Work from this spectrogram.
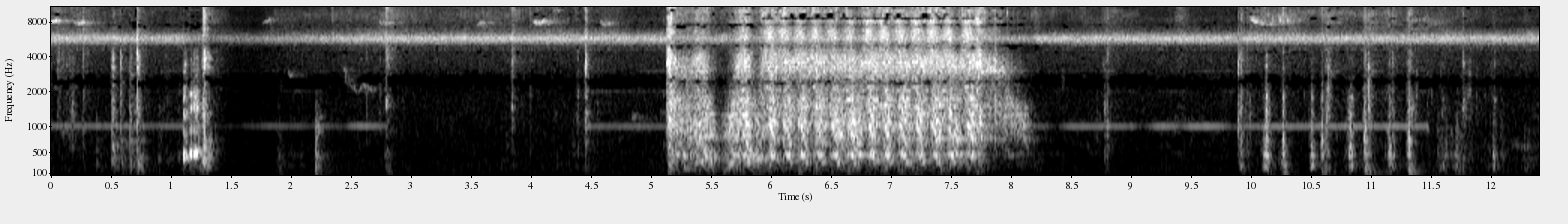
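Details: CPI motor on a new battery, cranking: steady cranking about four beats a second for three seconds with no firing or catch, crank no start; owner suspects a dead fuel pump because he hears no pump kick in.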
